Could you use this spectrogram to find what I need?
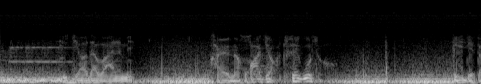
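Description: A middle-aged man speaks firmly, close by.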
